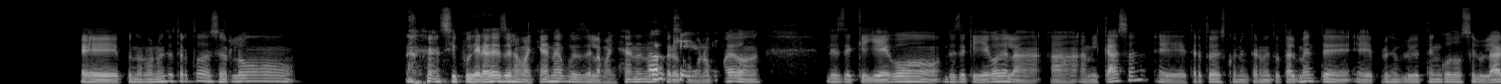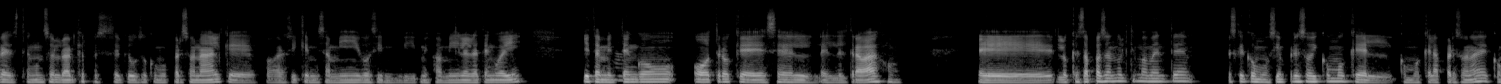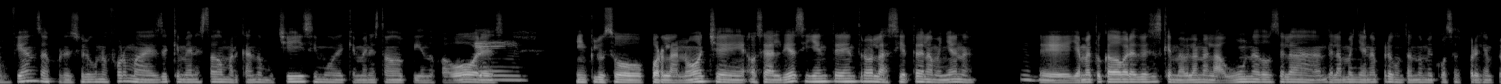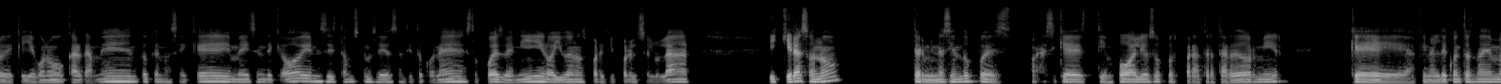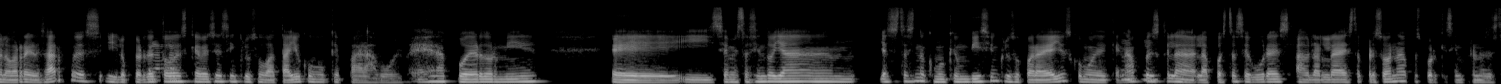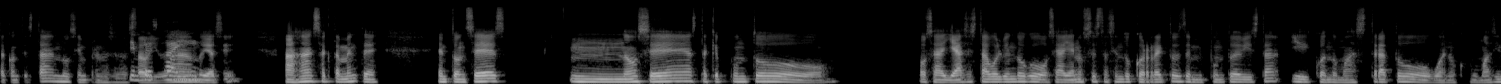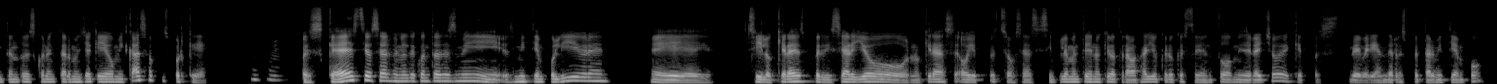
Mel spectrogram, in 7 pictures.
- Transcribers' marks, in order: chuckle; laughing while speaking: "Okey, okey"; other noise
- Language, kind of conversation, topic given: Spanish, advice, ¿Por qué me cuesta desconectar después del trabajo?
